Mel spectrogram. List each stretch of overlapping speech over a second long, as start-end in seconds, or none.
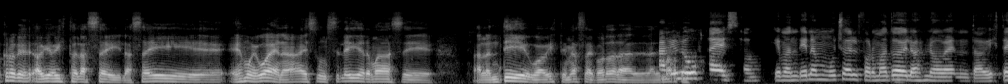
none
